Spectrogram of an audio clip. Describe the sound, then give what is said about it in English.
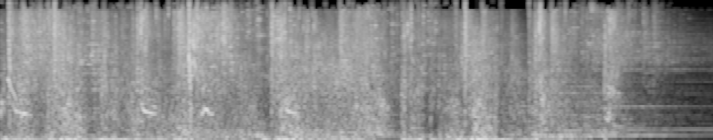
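Gunfire from Colt revolvers in a gunfight, a dense, loud barrage of overlapping shots and booming blasts that runs almost without pause before thinning out and fading near the end. “Suddenly, Frank shot at Doc, but the bullet hit his holster and ricocheted into his hip. Damn it. It was a minor wound. Doc whirled and fired his Colt, hitting Frank in the forehead.”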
